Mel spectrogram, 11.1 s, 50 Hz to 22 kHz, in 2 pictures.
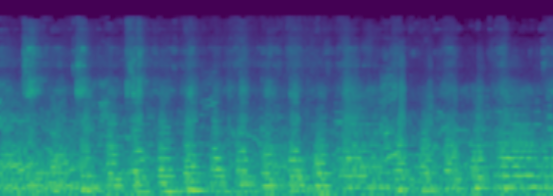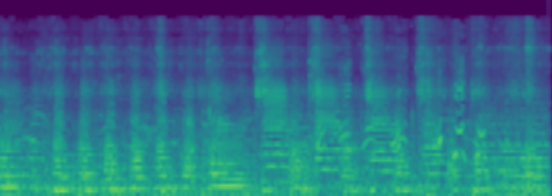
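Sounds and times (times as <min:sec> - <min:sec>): brass band playing: 0:00.0 - 0:11.0
crowd voices: 0:00.0 - 0:11.0.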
